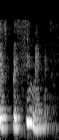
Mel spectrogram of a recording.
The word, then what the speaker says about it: especímenes: Luego tengo lo siguiente, por ejemplo, espécimen y especímenes. Cómo ha cambiado la posición de la sílaba tónica en esas palabras.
